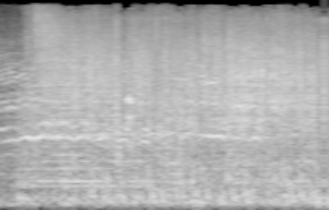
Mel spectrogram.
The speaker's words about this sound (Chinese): 正高高兴兴往前走的以色列人，突然听到远远传来一阵阵马匹奔跑的声音。回头一看，天哪，是埃及的追兵正在追赶他们。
